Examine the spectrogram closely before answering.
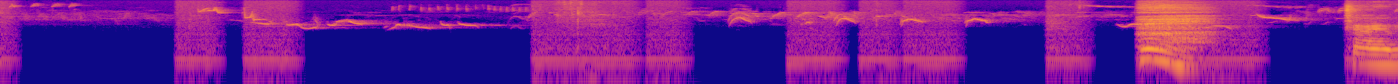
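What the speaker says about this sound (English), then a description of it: "Sorry, we yawning." A person gives a long, drawn-out yawn that ends in a breathy exhale near the end, after a stretch of soft chirping birds and short, regular buzzing tones.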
